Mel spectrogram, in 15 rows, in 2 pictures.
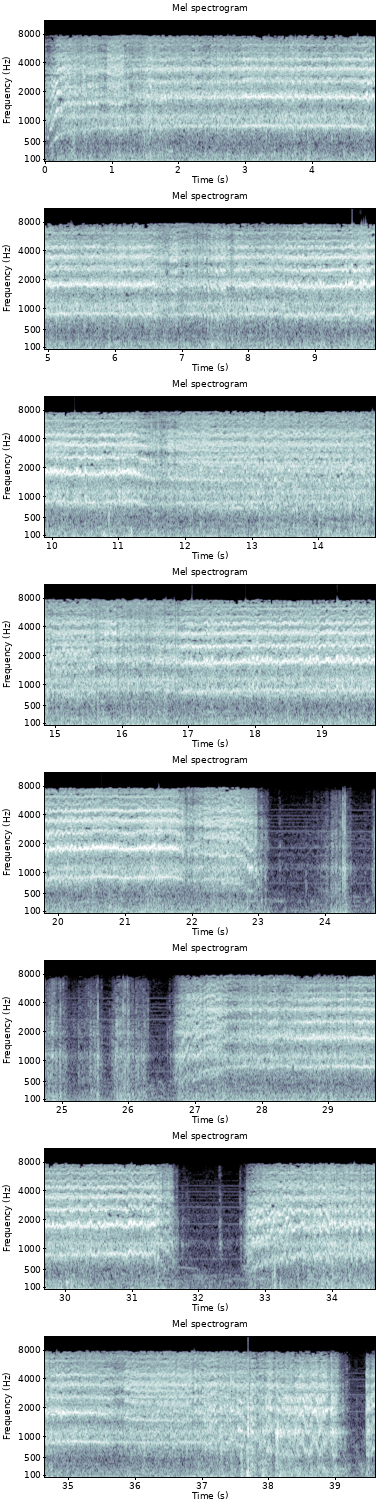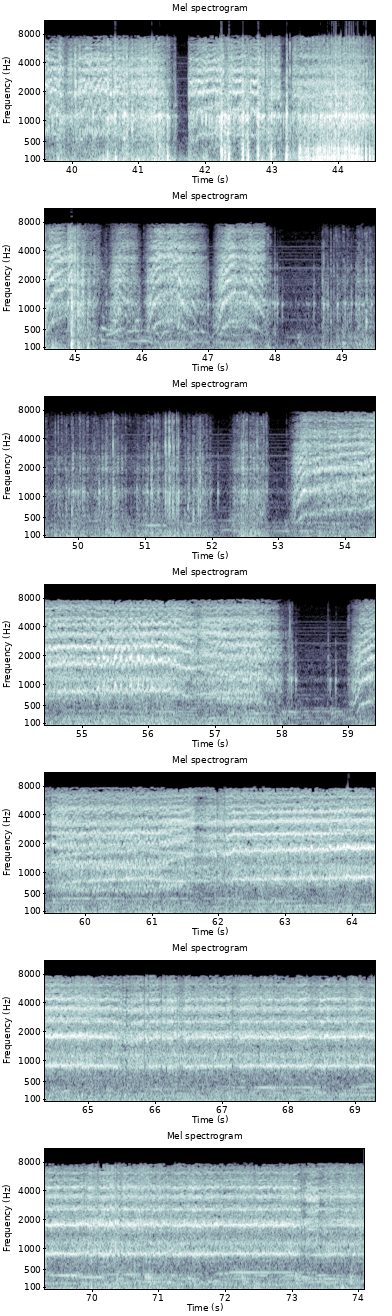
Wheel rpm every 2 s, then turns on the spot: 210, 230, 230, 230, 220, 220, 210, 220, 210, 210, 220, 60, 30, 160, 220, 110, 170, 230, 190, 120, 150, 150, 100, 60, 20, 20, 90, 190, 150, 70, 200, 210, 230, 230, 230, 230, 230.
22-26 30-32 46-52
